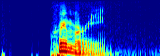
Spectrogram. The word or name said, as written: Creamery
